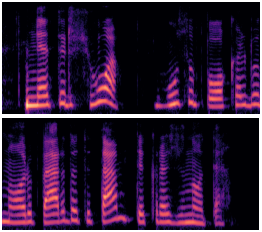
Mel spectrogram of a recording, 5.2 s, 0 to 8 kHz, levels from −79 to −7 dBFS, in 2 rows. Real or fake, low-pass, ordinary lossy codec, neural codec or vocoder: fake; 7.2 kHz; Opus, 16 kbps; codec, 24 kHz, 3.1 kbps, DualCodec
